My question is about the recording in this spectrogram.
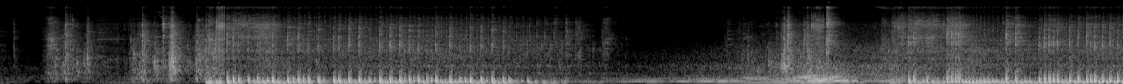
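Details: Sonic motorcycle that wouldn't start (no spark) after owner fiddled with wiring; after reconnecting ignition coil wiring and fitting spark plug, starter cranks briefly, engine catches, revs a little and settles into a steady, even idle, running properly.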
